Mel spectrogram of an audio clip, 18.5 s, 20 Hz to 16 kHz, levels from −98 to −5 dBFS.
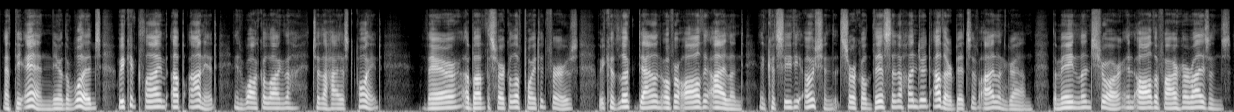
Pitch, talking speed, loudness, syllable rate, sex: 165 Hz, 190 wpm, -18 LUFS, 4.7 syllables/s, male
